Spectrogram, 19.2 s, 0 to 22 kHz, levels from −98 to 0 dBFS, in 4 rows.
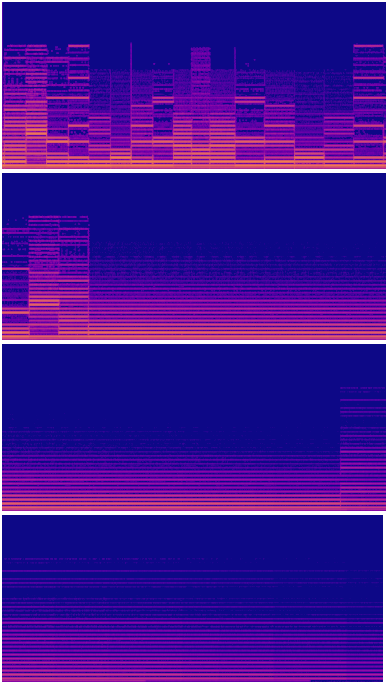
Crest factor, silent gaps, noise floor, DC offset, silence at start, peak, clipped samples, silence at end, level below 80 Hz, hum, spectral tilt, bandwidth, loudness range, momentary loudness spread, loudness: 14 dB; none; -62 dBFS; under 0.1%; 0 s; -24 dBFS; under 0.1%; 0.45 s; -84 dBFS; none; 0 dB/octave; 16.5 kHz; 21 LU; 22 LU; -35 LUFS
